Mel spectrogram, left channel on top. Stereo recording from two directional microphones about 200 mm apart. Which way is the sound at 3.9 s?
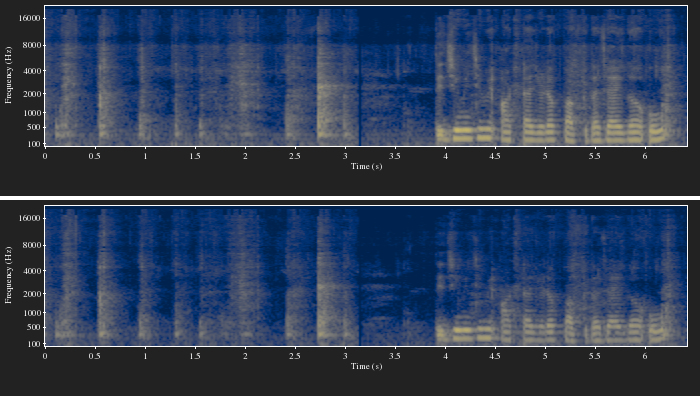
25° left (ahead or behind).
